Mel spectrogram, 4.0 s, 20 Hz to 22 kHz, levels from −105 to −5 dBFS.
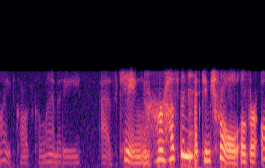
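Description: GSM full-rate codec damage runs throughout: the speech is rebuilt from a vocal-tract model driven by sparse regular pulses, giving a plainly buzzy, gravelly roughness and nothing above 4 kHz, which fits the 13 kbps full-rate coder. Lost GSM frames come at 0.78 to 0.82 s and again at 2.84 to 2.95 s. Each time, the last good frame is repeated, so the sound hangs briefly as a rough metallic ring. The longer second gap fits about four 20 ms frames.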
